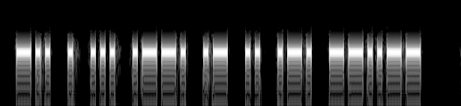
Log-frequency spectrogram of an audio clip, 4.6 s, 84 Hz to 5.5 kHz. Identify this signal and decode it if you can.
Morse code, heard as a keyed tone, about 25 wpm, 700 Hz. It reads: DESPAIR,
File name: Pinocchio / Pinocchio ch7 20 25 ik1hge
